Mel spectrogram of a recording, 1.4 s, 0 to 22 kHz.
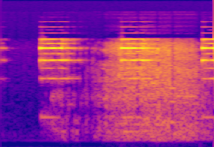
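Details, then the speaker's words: Drone ESCs configured for DShot600 in INAV, on battery connection: repeated high tinny continuous beeping as the ESCs don't accept the protocol; switching to standard protocol stopped the beeping. "so now if I let me show you when I connect the battery the es is uh start to beep the problem that I've told you about"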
